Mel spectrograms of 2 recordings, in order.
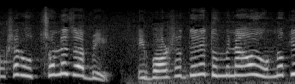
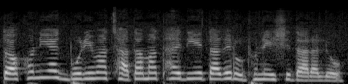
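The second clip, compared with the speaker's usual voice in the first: low, calm storyteller voice; story narration; 7 semitones lower, 4 dB quieter than usual. A narrator's reading. Narrator sets the kitchen scene, low storytelling voice.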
